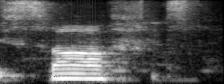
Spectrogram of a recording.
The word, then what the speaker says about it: soft: a capital t soft you want the examiner to hear you pronounce the tea soft soft extremely soft all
